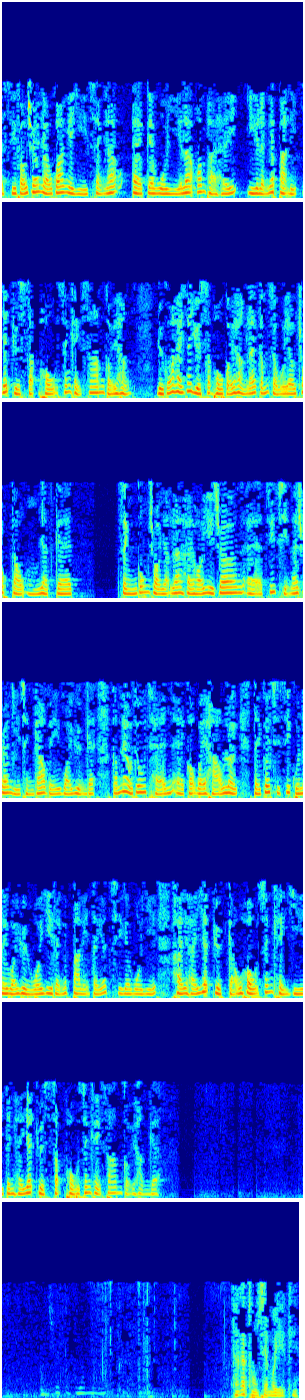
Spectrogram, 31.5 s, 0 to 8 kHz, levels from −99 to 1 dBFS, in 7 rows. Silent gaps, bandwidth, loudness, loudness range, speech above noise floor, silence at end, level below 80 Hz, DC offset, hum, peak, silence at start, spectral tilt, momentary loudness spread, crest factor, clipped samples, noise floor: none; 5 kHz; -26 LUFS; 7 LU; 47 dB; 0 s; -42 dBFS; under 0.1%; none; -10 dBFS; 0 s; -12 dB/octave; 8 LU; 16 dB; under 0.1%; -72 dBFS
